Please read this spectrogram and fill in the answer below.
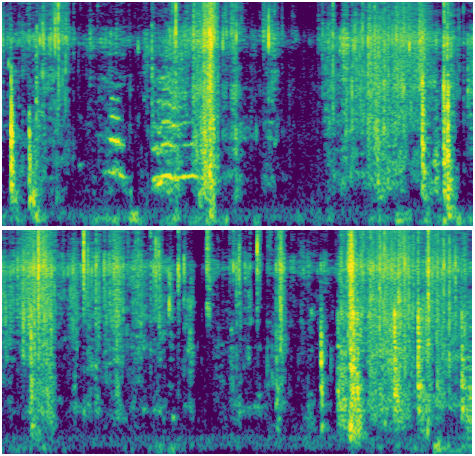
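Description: Wet gill net being pulled in and handled by hand in a wooden outrigger boat: scattered knocks, clicks and rustles of the net against the hull.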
